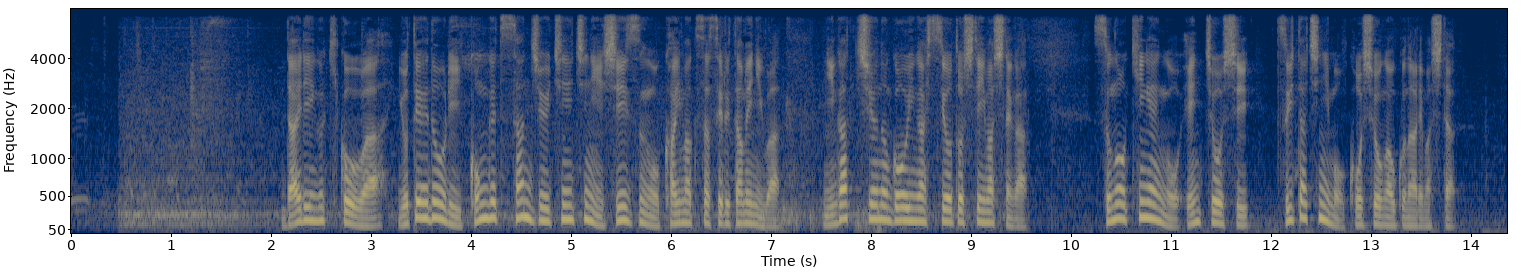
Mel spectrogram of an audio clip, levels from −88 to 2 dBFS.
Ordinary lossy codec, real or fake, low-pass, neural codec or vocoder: none; real; 7.2 kHz; none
